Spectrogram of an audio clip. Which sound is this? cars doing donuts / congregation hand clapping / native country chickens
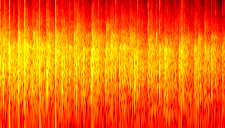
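congregation hand clapping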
